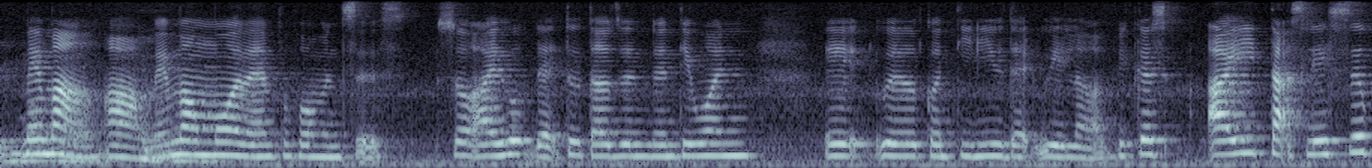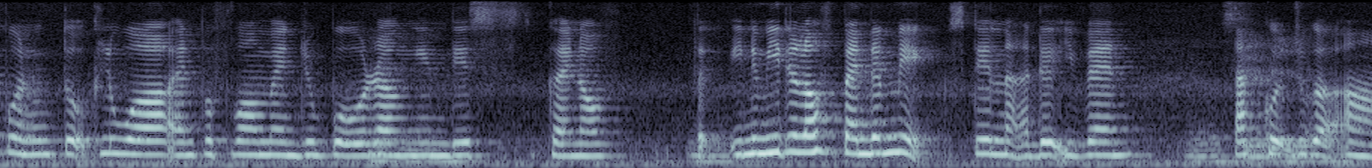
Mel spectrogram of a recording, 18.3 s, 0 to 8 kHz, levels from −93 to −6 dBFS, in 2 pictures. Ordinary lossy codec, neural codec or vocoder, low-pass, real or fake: none; none; none; real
